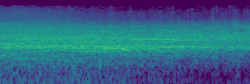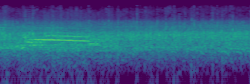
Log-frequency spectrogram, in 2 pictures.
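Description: crowd, crowd cheering and applauding

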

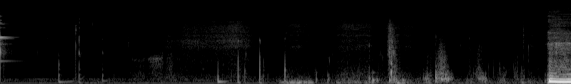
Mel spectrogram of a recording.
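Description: household object, drinking glasses clinking

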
